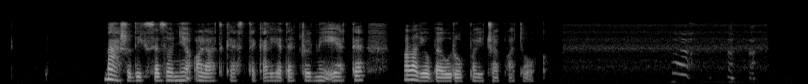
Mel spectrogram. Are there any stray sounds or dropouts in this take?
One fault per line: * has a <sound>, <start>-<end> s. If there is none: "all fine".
* has a laugh, 6.7-7.6 s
